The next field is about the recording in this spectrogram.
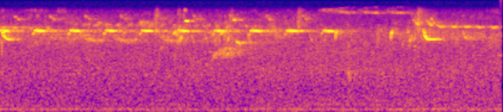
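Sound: birds singing outdoors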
